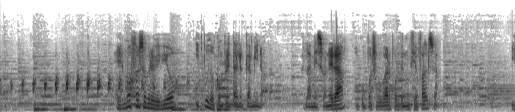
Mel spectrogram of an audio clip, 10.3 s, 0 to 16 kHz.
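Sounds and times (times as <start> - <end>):
hen crowing cackle of sharp clucks: 0.0 - 3.8
speech: 2.4 - 5.5, 6.1 - 9.0.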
